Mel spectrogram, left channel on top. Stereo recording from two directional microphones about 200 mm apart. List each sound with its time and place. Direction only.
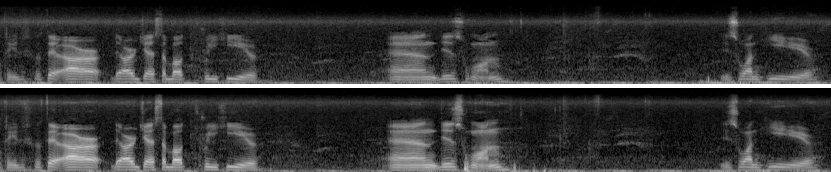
0.0 s speech: 30° right (ahead or behind)
3.8 s speech: 30° right (ahead or behind)
7.2 s speech: 15° right (ahead or behind)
